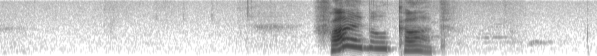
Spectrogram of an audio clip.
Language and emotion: Russian, positive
